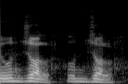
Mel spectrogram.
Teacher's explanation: যুক্ত ব্যঞ্জনের সঙ্গে বফলা যুক্ত হলে ব এর উচ্চারণ হয় না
